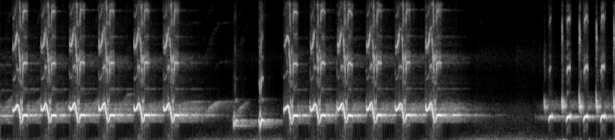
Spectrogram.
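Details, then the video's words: Quick series of loud, bright, hooked whistles from a black-winged starling, repeated steadily, briefly broken by a lower note, then a final burst of rapid chips. "suara burung jalak putih GACOR FULL ISIAN paling cepat"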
